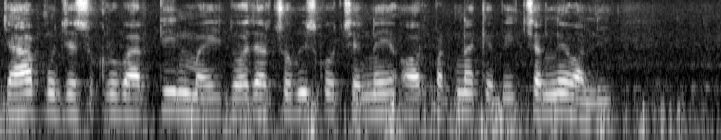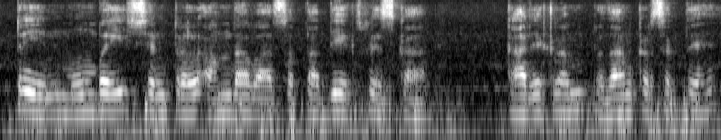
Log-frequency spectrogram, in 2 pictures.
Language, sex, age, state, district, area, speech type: Hindi, male, 45-60, Madhya Pradesh, Chhindwara, rural, read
